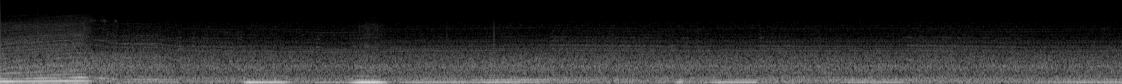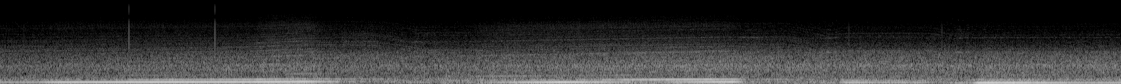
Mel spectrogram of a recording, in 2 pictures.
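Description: Simulated car engine in BeamNG driving along at cruising pace, with shifting engine tones that rise and fall through gears, revving up and easing off across a steady drive, no talk.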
